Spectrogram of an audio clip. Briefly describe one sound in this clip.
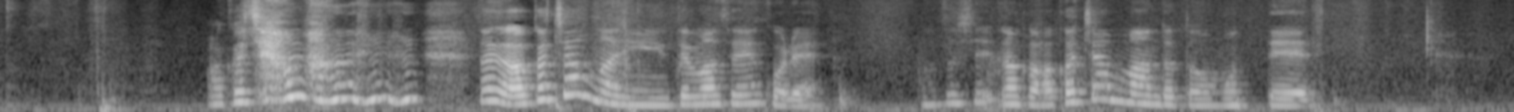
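A young woman speaks softly and animatedly, close to a microphone.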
